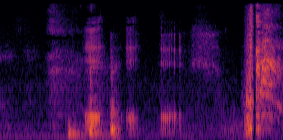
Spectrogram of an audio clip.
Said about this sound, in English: I'm still fighting that cough. However, you need to see somebody with that, man.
